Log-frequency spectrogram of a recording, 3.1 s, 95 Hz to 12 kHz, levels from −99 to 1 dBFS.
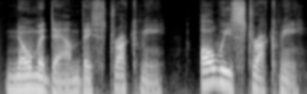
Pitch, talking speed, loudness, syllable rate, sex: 110 Hz, 155 wpm, -18 LUFS, 4.1 syllables/s, male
